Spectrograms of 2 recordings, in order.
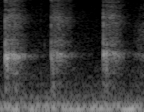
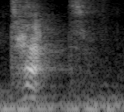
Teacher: if we say the sound K or C, which goes k, k, k, they might substitute a T for that instead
